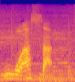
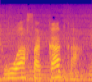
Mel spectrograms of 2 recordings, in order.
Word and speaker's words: guasacaca: Pirata, es para decirte que no es guasa, como lo estabas diciendo, es guasacaca. Guasacaca, esa es la pronunciación correcta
